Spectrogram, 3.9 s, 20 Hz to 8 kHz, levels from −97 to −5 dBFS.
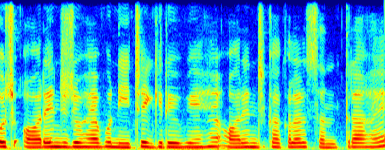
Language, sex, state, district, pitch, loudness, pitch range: Hindi, female, Punjab, Kapurthala, 215 Hz, -15 LUFS, 205-220 Hz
